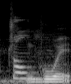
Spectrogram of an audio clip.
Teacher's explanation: Her name is completely flat. They're all first tone words.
